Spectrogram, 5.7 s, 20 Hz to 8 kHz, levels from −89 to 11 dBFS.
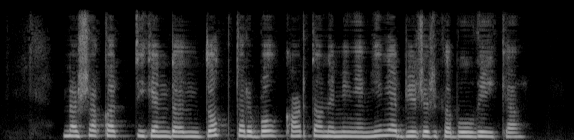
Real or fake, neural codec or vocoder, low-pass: fake; codec, 16 kHz, 1.1 kbps, Voila-Tokenizer; 7.2 kHz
